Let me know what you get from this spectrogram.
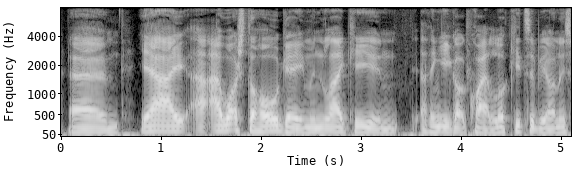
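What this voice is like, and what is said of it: Silky Manchester accent. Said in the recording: “the silky tones of ... my Manchester accent silky”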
